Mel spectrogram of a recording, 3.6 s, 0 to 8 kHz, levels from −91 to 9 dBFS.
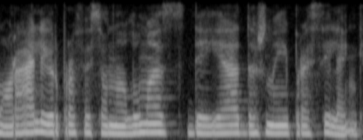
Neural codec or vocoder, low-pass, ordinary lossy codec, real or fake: none; 7.2 kHz; Opus, 24 kbps; real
